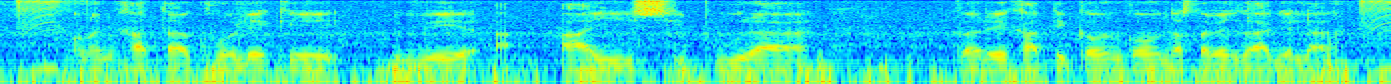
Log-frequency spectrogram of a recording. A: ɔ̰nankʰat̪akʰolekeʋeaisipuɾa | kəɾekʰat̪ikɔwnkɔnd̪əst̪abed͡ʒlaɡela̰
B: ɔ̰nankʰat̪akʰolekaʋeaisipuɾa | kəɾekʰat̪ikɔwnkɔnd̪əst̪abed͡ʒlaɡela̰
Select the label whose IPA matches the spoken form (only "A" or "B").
A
